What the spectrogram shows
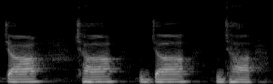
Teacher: आपकी जो जीभ है वो तालू से टच होती है दोस्तों। ठीक है दोस्तों, जो आपकी जीभ है वो तालू से टच होते हुए निकलेगी दोस्तों। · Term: तालव्य व्यंजन, तालब्य व्यंजन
